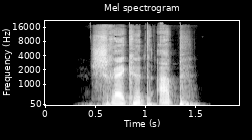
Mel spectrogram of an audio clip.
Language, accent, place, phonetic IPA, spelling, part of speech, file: German, Germany, Berlin, [ˌʃʁɛkət ˈap], schrecket ab, verb, De-schrecket ab.ogg
- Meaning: second-person plural subjunctive I of abschrecken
